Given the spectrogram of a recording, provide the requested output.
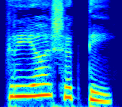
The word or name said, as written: ಕ್ರಿಯಾಸಕ್ತೆ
